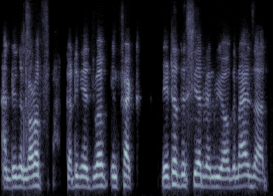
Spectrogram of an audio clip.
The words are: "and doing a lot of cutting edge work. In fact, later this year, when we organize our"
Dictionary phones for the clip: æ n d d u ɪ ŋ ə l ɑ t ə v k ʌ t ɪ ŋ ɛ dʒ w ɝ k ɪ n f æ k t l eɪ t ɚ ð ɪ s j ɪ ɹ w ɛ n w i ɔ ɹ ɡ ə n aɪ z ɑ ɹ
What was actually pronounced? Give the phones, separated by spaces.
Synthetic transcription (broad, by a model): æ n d d u ɪ ŋ ə l ɑ t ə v k ʌ t ɪ ŋ ɛ dʒ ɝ ɪ n f æ k t l eɪ t ɚ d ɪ s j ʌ ɹ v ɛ n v i ɔ ɹ ɡ ə n aɪ z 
